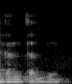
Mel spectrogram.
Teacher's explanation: तो नासिका से भी जो बोला जाता हो और दंत से भी बोला जाता हो तो वो नकार ही तो है।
